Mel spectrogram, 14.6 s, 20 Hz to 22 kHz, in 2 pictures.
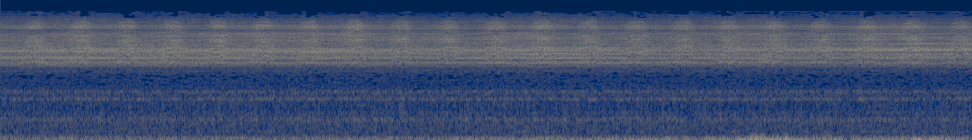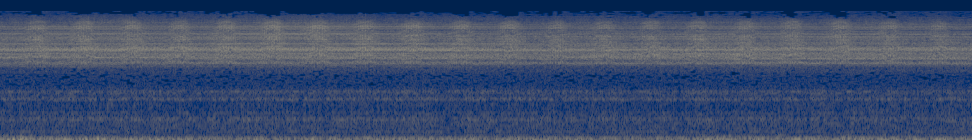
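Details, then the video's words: Cicada singing from a tree by the Arkansas River, recorded 12 September 2011: a continuous, steady, hissing buzz held at high pitch with a faint regular pulsing throughout, no pauses, and little else heard beyond a low background rumble. "Cicada Singing on River"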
